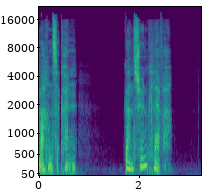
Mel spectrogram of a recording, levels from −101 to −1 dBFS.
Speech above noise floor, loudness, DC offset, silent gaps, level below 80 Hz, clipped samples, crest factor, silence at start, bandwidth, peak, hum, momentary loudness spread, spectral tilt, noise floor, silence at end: 51 dB; -24 LUFS; under 0.1%; none; -50 dBFS; under 0.1%; 22 dB; 0 s; 19 kHz; -6 dBFS; none; 16 LU; -3.5 dB/octave; -75 dBFS; 0.65 s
